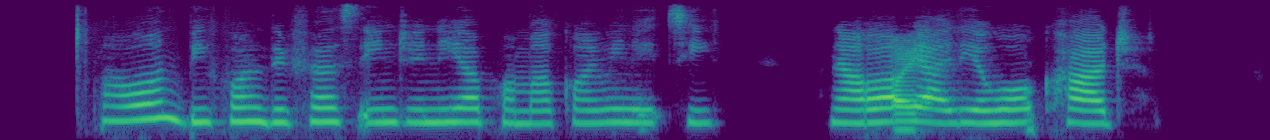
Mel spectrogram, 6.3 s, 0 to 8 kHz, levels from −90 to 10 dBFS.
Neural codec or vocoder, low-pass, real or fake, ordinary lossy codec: codec, 16 kHz, 0.5 kbps, X-Codec, WavLM features, trained on Multilingual LibriSpeech; 7.2 kHz; fake; none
